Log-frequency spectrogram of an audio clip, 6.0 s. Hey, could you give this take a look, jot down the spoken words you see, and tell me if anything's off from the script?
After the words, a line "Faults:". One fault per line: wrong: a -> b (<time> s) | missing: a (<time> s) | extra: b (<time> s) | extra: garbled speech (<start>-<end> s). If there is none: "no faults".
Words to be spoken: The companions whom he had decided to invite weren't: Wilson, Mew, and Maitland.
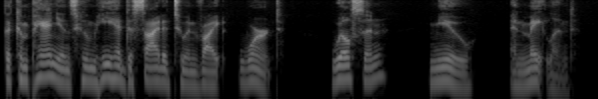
The companions whom he had decided to invite weren't: Wilson, Mew, and Maitland.
Faults:
no faults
